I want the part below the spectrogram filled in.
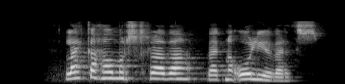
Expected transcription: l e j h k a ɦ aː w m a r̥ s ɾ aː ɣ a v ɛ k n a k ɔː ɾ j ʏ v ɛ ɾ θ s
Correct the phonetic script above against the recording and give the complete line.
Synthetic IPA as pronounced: l a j h k a ɦ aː w m a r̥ s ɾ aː ð a v ɛ k n a ʔ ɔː l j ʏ v ɛ ɾ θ s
